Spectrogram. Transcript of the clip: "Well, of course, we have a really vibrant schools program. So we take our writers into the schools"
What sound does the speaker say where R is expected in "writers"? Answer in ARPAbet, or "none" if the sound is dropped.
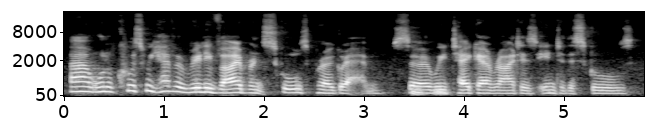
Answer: R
